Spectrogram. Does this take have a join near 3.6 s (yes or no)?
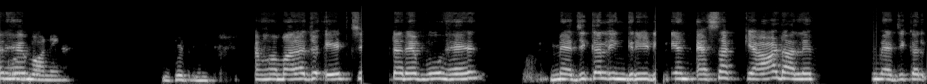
no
